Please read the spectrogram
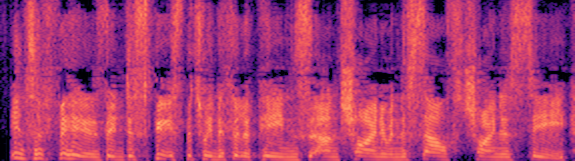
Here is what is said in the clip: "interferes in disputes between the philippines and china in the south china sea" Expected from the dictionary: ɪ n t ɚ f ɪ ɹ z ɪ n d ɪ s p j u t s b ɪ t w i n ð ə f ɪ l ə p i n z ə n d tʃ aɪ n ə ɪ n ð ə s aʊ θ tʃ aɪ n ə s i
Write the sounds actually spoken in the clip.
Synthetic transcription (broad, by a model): ɪ n t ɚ f ɪ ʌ z ɪ n d ɪ s p j u t s b ɪ t w i n ð ə f ɪ l ə p i n z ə n tʃ aɪ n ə ɪ n ð ə s aʊ θ tʃ aɪ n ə s i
